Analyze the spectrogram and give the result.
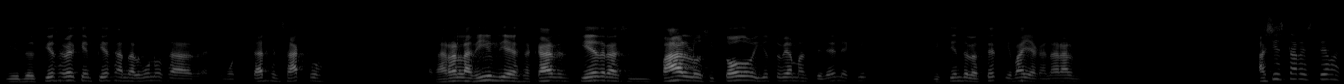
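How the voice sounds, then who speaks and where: A man preaches in a church, his voice high and bright with a forceful edge. He presses his listeners with fervent rhetorical questions and keeps stumbling and restarting his phrases. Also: brisk. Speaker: pastor. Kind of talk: sermon.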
